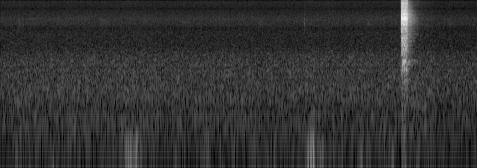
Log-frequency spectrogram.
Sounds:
Sigh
